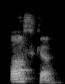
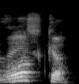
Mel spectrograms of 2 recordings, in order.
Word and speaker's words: Voska: like vodka for pronunciation. Yeah. Voska. All right. Well, Voska.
